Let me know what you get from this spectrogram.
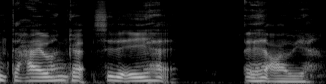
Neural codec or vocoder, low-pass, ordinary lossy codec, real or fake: none; none; none; real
